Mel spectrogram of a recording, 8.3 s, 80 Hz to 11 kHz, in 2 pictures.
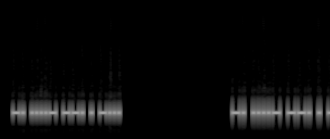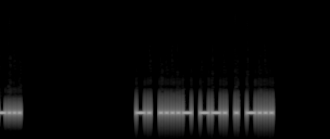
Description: Morse code, heard as a keyed tone, about 34 wpm, 700 Hz. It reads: N4GEB N4GEB N4GEB
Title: Speed Racing - USA Call Signs 28wpm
